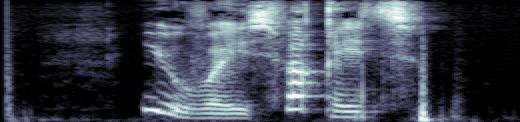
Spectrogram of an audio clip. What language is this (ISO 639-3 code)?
kab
